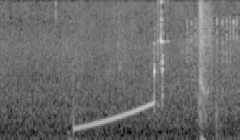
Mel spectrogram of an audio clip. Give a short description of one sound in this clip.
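A rising electronic whoosh sounds as a fishing line is cast.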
